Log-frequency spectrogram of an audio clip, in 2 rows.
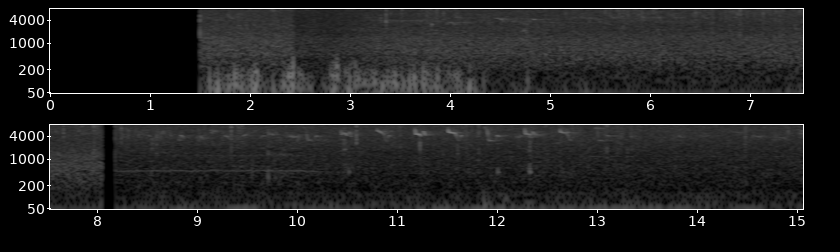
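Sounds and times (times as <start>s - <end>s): wind rumble on microphone: 1.5s - 5.6s
songbird calling: 3.4s - 15.0s.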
